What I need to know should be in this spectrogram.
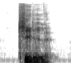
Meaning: contraction of que + il
- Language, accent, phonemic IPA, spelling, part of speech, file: French, France, /k‿il/, qu'il, contraction, LL-Q150 (fra)-qu'il.wav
